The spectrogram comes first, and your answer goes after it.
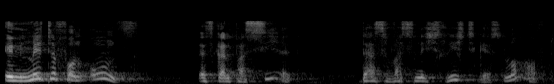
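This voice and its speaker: Man, non-native German accent, emphatic sermon, unhurried delivery, lo-fi reverberant hall. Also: high-pitched, very animated, gravelly. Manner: slow, emphatic preaching with swings between hushed and loud. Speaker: preacher. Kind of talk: sermon to a small congregation. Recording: dull lo-fi sound with long hall reverb.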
